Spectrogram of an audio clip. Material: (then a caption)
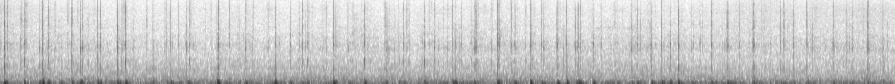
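Cardboard. Fingertips tap and scratch the cardboard cover of a marbled composition notebook held in both hands. A steady stream of quick, dry taps and soft scratches sounds over nine seconds, mostly low and muffled with faint bright clicks on each touch.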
